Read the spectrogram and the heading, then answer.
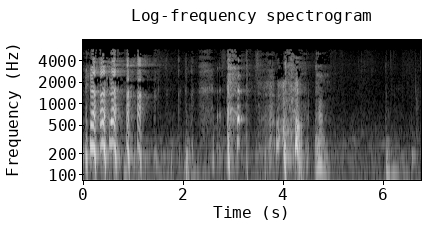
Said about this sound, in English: I'm going to have to start out by saying that I have a cough that I have problems getting rid of, kind of a bronchitis-like. So if I get to laugh and get to cough, then you'll understand.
